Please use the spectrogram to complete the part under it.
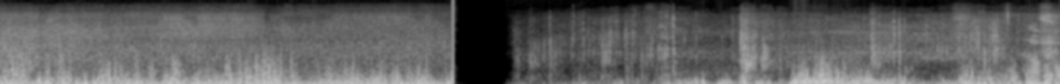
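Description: Small waterfall tumbling down a Scottish hillside in a glen, a steady close rush of falling water with wind buffeting the microphone, briefly cut out midway before resuming.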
